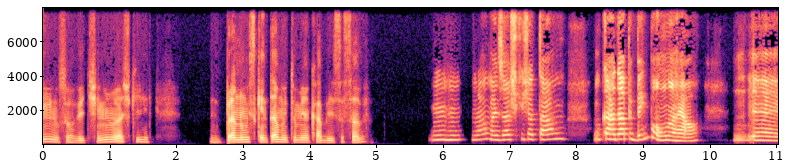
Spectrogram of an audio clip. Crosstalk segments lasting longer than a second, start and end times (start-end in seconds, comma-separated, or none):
none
